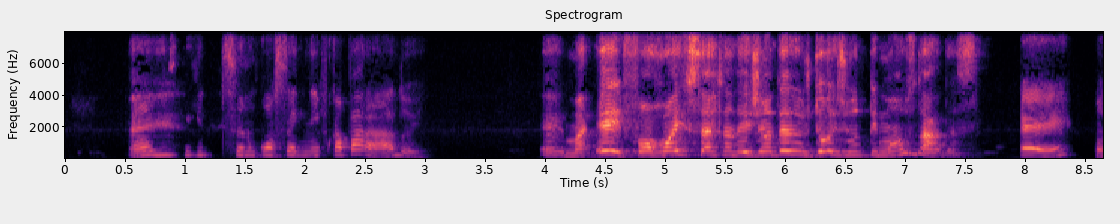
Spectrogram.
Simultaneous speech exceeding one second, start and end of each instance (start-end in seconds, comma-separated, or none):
none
